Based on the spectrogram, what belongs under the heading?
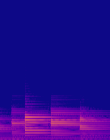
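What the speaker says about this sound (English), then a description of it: "you can hear the compression artifact out of the gained up guitar sound" High-gain electric guitar chords ring out in a hard rock riff, thick and distorted, with a few sustained strums decaying between attacks and a slightly processed, artifact-tinged tone.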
